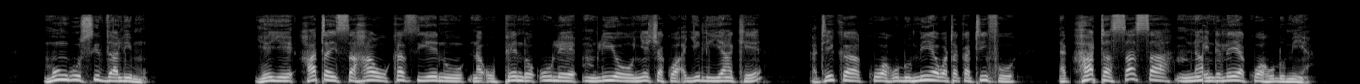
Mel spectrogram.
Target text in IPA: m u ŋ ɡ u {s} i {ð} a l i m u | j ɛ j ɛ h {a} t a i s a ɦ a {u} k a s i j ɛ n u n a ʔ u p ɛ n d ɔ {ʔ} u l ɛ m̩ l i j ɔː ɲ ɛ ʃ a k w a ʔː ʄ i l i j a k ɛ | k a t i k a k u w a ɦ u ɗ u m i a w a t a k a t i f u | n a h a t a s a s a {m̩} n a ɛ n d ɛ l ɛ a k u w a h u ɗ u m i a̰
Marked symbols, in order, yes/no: yes, yes, yes, yes, yes, yes

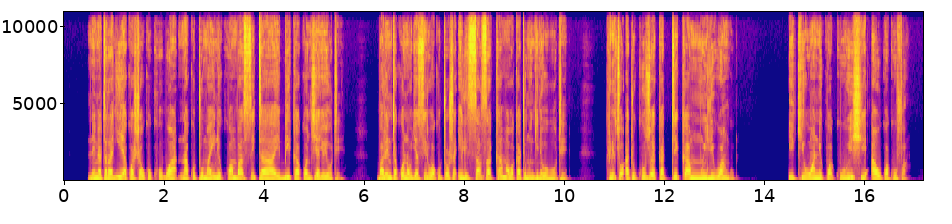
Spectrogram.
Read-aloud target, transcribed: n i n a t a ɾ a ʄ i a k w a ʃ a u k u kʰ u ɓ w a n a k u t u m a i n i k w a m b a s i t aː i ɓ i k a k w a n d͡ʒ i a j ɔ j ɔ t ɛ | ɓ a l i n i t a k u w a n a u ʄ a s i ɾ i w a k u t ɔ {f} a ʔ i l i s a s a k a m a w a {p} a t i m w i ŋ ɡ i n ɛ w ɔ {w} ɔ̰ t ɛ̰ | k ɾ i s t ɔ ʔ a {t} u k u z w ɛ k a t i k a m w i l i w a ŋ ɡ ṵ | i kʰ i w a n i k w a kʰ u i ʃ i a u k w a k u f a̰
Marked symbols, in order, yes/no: no, no, yes, yes

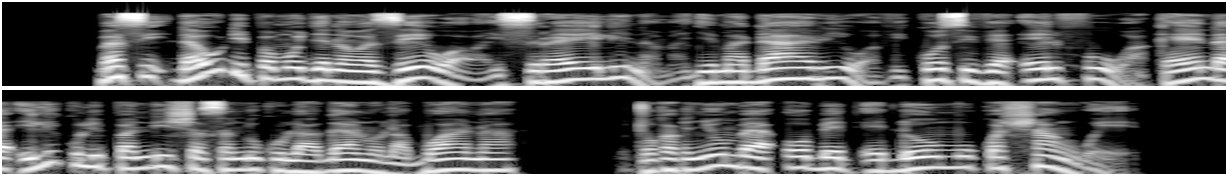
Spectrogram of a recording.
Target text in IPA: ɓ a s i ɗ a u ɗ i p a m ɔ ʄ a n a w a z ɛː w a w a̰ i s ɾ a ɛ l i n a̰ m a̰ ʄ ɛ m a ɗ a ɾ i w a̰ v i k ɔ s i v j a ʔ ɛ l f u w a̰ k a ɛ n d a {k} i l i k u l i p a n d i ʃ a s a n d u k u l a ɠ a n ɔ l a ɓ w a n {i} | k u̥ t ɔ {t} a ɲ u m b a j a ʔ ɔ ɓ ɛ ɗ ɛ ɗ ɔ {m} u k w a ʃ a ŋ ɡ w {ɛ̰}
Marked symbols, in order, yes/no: no, no, no, yes, yes

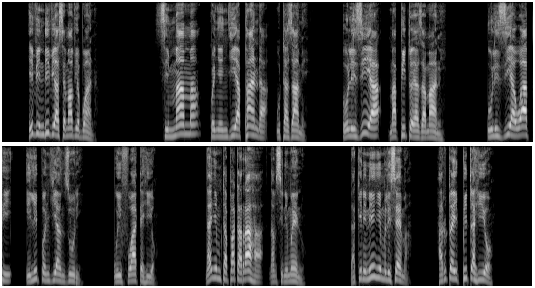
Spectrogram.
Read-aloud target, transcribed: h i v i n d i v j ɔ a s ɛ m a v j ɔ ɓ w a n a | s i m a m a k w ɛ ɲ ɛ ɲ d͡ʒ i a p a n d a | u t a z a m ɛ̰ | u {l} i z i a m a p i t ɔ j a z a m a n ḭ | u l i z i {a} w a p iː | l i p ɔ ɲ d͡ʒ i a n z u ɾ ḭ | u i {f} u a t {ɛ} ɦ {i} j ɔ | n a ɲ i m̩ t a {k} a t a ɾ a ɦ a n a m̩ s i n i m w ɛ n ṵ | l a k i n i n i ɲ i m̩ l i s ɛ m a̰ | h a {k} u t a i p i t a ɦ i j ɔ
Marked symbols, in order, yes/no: yes, yes, yes, yes, yes, no, no

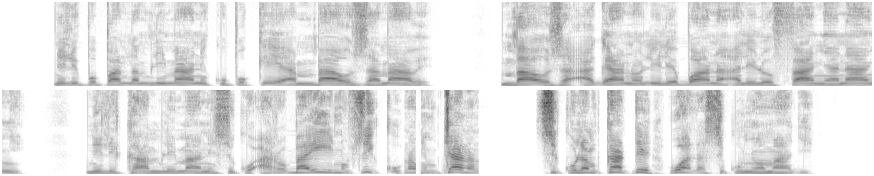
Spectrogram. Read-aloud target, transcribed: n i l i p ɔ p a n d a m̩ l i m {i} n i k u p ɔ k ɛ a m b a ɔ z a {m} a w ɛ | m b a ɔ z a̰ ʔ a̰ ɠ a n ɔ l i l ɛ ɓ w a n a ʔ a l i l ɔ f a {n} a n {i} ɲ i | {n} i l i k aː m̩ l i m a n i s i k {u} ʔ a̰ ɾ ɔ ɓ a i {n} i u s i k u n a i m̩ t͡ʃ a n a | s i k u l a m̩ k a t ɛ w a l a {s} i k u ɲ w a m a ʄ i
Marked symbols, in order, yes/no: no, yes, no, no, yes, yes, yes, yes

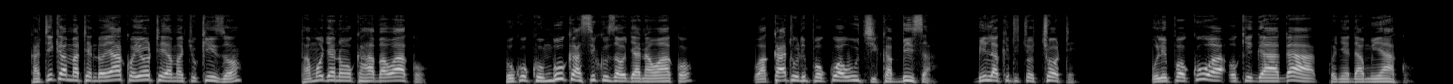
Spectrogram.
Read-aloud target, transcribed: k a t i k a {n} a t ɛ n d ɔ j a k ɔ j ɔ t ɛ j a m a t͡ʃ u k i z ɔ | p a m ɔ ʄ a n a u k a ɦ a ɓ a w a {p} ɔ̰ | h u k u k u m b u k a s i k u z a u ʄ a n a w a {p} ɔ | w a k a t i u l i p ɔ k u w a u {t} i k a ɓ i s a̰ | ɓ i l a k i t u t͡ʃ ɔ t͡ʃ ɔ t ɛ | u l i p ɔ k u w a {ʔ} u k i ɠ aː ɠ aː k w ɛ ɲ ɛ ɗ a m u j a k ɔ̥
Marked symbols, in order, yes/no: no, no, no, no, yes

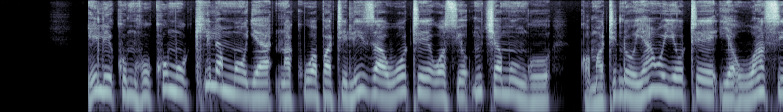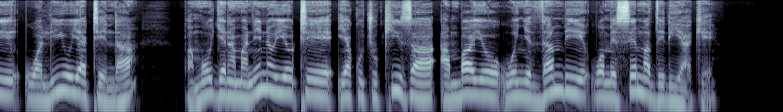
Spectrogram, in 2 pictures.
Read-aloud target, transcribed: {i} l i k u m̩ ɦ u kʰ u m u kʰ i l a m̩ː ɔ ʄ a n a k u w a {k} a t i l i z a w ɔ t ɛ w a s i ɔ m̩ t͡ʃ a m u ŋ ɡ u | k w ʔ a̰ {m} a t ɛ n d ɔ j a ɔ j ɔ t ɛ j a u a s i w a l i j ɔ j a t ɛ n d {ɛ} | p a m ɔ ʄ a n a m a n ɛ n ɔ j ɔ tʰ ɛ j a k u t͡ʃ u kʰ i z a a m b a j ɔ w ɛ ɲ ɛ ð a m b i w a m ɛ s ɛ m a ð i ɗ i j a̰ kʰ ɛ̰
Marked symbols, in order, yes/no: yes, no, yes, no

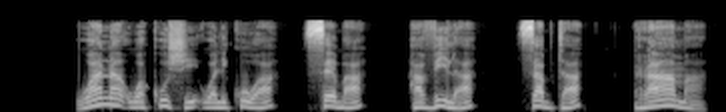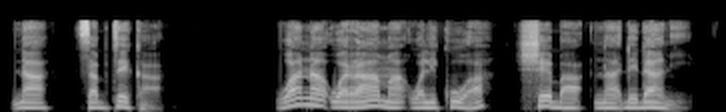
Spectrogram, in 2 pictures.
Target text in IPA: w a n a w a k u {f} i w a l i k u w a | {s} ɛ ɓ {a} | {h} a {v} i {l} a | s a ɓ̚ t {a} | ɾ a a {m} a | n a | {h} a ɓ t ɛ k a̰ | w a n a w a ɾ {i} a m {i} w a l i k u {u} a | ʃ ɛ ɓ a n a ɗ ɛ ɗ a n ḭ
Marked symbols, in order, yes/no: no, yes, yes, yes, yes, yes, yes, yes, no, no, no, no

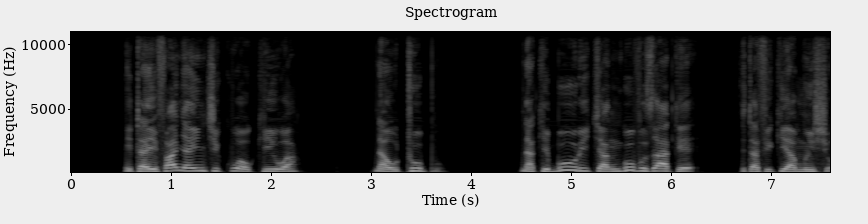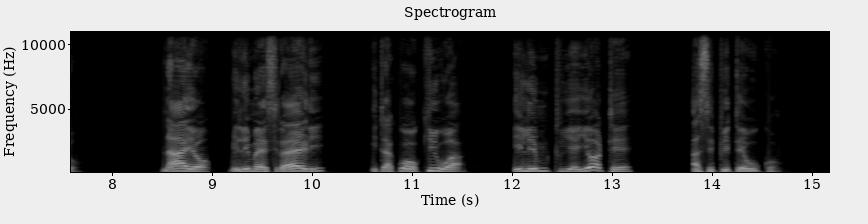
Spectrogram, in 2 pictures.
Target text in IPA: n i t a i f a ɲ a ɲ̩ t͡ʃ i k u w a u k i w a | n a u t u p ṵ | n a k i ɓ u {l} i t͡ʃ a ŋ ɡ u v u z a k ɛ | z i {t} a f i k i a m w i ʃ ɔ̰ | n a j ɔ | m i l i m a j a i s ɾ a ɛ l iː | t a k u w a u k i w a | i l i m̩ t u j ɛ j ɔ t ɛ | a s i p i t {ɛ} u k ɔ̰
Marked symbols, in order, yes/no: no, yes, yes

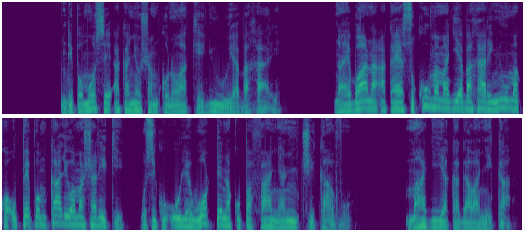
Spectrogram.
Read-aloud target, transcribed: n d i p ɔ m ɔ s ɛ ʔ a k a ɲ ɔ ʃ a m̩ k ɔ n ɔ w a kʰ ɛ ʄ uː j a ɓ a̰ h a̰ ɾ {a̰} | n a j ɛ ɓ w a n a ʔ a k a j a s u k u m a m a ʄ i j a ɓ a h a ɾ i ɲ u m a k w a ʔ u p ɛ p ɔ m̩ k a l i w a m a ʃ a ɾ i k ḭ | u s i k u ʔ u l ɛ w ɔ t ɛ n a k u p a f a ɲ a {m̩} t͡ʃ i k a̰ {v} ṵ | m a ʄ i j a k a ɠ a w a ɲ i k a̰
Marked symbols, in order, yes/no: no, no, yes

